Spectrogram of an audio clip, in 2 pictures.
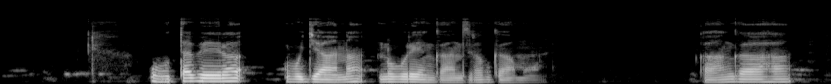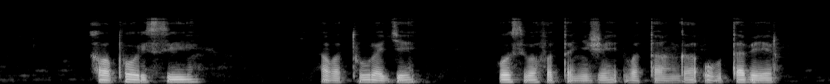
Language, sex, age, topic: Kinyarwanda, male, 25-35, government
